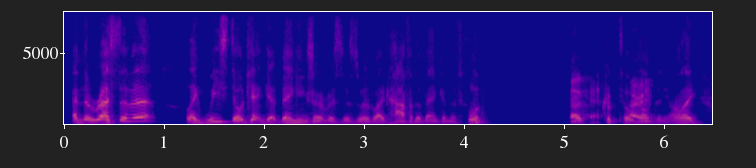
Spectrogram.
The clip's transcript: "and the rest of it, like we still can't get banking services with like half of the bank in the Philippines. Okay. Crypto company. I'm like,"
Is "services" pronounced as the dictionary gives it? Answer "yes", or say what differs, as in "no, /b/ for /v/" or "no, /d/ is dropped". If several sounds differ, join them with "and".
yes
